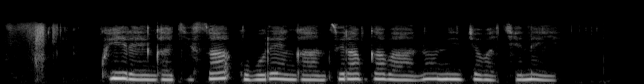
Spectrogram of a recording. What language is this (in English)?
Kinyarwanda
